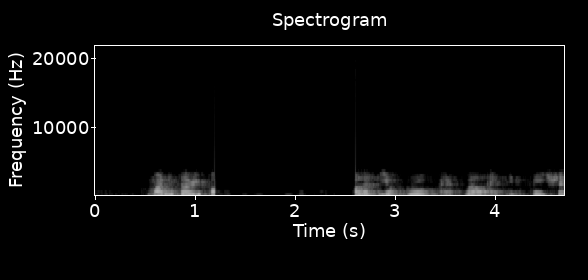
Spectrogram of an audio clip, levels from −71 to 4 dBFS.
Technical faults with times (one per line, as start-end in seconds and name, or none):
0.00-4.70 G.729 codec
1.20-2.61 audio dropout to a faint residue
4.23-4.28 VoIP packet loss concealed by the speech codec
